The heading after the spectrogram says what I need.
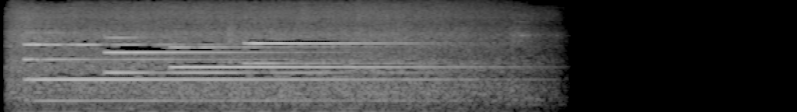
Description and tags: Attention Chime
the famous chime that plays before Phil says his pre-recorded speeches
chime, station, tannoy, train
